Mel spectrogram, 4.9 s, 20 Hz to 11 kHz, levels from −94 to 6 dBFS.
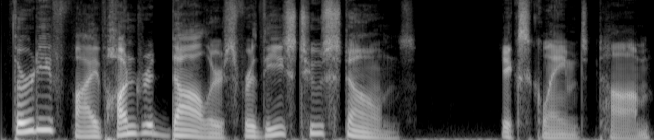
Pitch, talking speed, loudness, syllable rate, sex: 130 Hz, 120 wpm, -22 LUFS, 4.2 syllables/s, male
